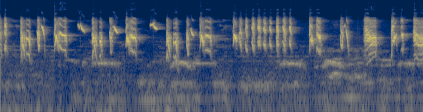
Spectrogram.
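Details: Long-tailed shrike singing as a lure to prompt other birds to sing: dense bursts of harsh, chattering high notes mixed with brief whistles, delivered in fast rattling runs with short gaps.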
